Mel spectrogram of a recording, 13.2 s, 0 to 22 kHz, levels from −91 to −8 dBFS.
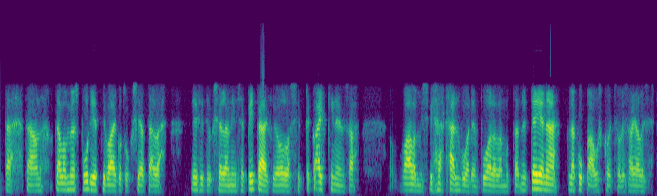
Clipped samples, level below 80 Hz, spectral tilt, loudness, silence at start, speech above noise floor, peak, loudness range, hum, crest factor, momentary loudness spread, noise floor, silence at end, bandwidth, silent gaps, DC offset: under 0.1%; -64 dBFS; -8.5 dB/octave; -20 LUFS; 0.1 s; 34 dB; 0 dBFS; 4 LU; none; 20 dB; 12 LU; -53 dBFS; 0.25 s; 4.7 kHz; none; under 0.1%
